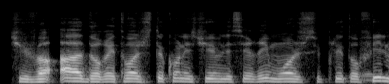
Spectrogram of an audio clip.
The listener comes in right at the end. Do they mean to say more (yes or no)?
no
